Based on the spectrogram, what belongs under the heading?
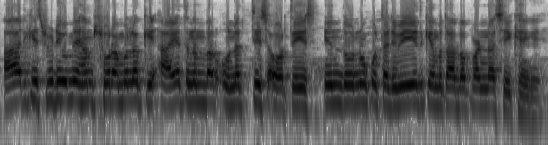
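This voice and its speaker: A man teaching Quran recitation, explaining letter sounds step by step and repeating words slowly. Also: high-pitched, little pitch movement, darkish tone, highs cut off. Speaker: tajweed teacher.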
